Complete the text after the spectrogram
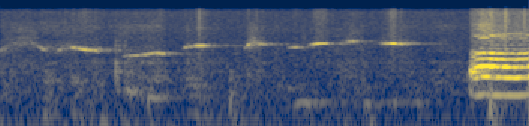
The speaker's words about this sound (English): Yeah, I want you tomorrow go to work and have a big old smile and be whistling.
